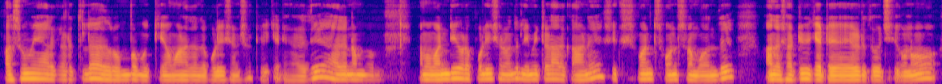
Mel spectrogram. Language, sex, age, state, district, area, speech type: Tamil, male, 18-30, Tamil Nadu, Ariyalur, rural, spontaneous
